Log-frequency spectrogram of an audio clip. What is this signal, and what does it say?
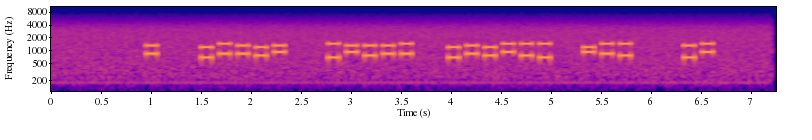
DTMF, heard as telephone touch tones, dialled by machine, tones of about 110 ms. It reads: 8 19840 30589 184#63 *96 2#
